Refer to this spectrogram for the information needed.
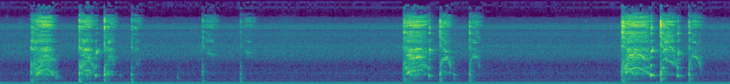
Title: Coughing continues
